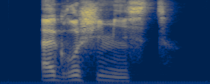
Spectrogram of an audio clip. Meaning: agrochemist
- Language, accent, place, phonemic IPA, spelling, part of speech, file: French, France, Lyon, /a.ɡʁo.ʃi.mist/, agrochimiste, noun, LL-Q150 (fra)-agrochimiste.wav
